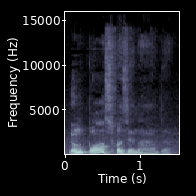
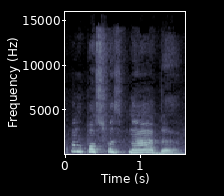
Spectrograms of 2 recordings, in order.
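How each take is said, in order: First: "não" said low and resigned. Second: "não" stressed high; emphatic. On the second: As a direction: hit "não" high and firm. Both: Shown as a demonstration.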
